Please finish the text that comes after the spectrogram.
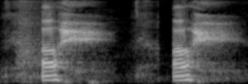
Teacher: آواز جاری ہے، سانس جاری ہے اور آواز آہستہ آہستہ ختم ہوتی جائے گی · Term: صفت ہمس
